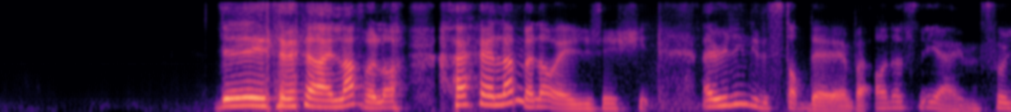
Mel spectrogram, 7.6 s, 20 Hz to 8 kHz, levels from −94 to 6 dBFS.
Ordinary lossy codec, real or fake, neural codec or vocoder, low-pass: none; fake; codec, 16 kHz, 1 kbps, X-Codec, HuBERT features, trained on LibriSpeech; 7.2 kHz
